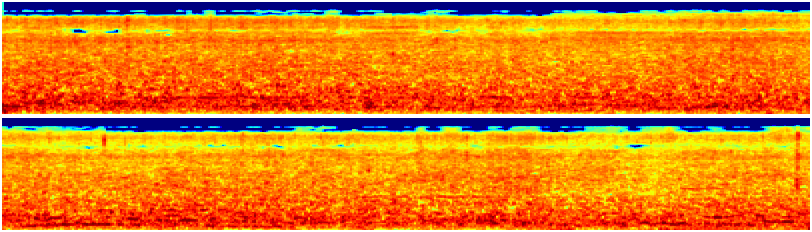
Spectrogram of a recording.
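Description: Shallow mountain stream rushing over rocks, a steady, even rush of water.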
